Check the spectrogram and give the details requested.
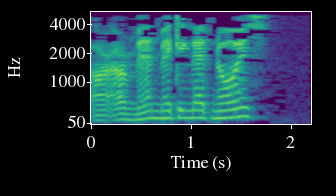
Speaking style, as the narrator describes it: called Susi

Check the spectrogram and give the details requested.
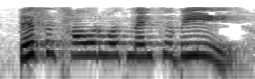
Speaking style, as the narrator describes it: he shouted

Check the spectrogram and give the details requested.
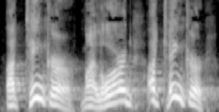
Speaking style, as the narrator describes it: cried a chorus of voices

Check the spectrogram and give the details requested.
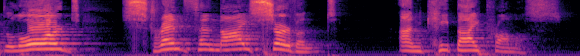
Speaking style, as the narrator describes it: several young children cried

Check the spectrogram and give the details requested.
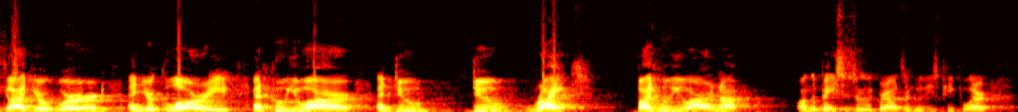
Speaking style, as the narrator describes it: Moses pleads

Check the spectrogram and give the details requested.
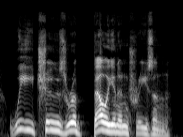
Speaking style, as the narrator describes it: the unexpected reply has been thundered back

